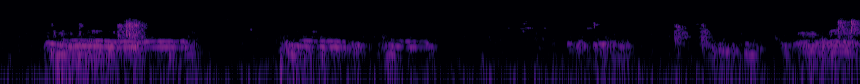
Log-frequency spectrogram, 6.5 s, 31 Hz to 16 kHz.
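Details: Young Hungarian Vizsla puppies, 9 March 2021, give a run of tonal, cooing whimpers. There are about five held whines, each lasting under a second, the first rising into a sharper squeal, broken by short quiet breaks.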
